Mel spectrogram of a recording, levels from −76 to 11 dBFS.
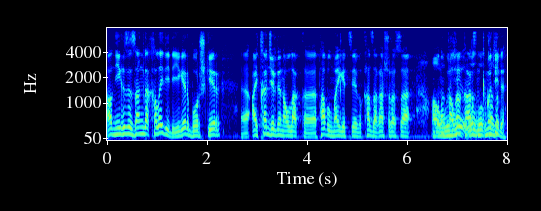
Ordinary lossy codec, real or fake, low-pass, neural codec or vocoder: none; real; 7.2 kHz; none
